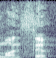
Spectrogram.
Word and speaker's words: month: See you next month. TH 발음. The. 아시겠죠? Month. 번데기 발음.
